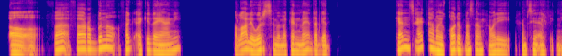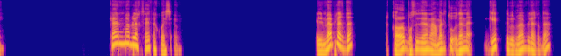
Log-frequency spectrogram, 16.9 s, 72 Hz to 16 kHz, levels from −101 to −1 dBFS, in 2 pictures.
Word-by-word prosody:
آه، 105 -2 +4
آه. - - -17 0.2
ف - - +1
فربنا 150 +3 +1
فجأة 140 -5 -2
كده 125 +2 -1
يعني. 115 +8 0 0.8
طلَّع 120 +7 +2
لي 140 - +3
ورث 125 +5 +1
من 105 -2 0
مكان 110 +2 -1
ما، 120 +5 0
ده 115 -5 -2
بجد. 105 -2 -2 1.0
كان 165 +5 +4
ساعتها 165 +1 -2
ما 125 -5 +4
يقارب 130 +4 +2
مثلًا 125 -1 -2
حوالي 110 -1 -2 0.2
50.000 110 0 -3
جنيه. - - -8 1.6
كان 240 +3 +3
مبلغ 220 -5 +4
ساعتها 160 -2 -1
كويس 110 -2 -3
أوي. - - -15 2.1
المبلغ 190 - +5
ده 175 +5 +1 0.5
القرار - - +4
البسيط 140 -4 0
اللي 135 -1 +3
أنا 135 -3 +2
عملته 130 +7 0
إن 125 - 0
أنا 145 +2 +2 0.2
جِبت 155 0 -1
بالمبلغ 125 +2 0
ده. 175 - -3
130 Hz, 140 wpm, -23 LUFS, 115-150 Hz, 2.1 s, المبلغ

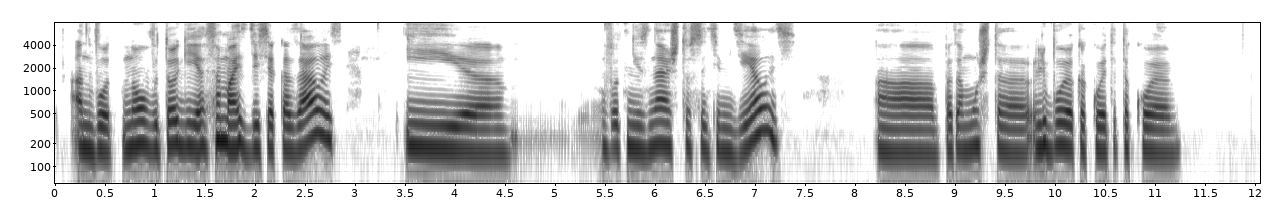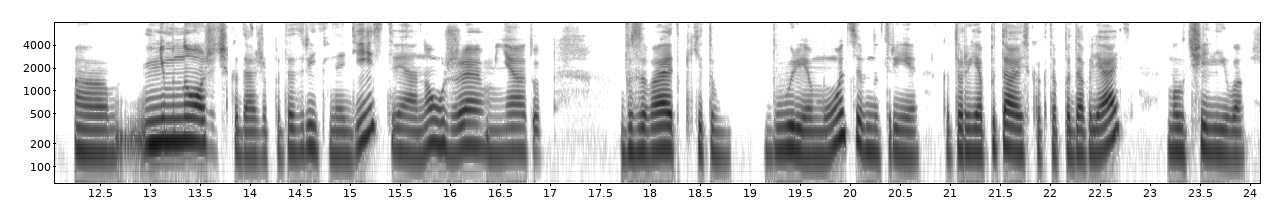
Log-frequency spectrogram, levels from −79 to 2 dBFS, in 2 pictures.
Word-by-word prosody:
Ан, 175 -2 +1
вот. 160 -2 +2
Но 185 +3 +4
в 175 0 -1
итоге 185 +1 +2
я 175 +1 +4
сама 200 -1 +6
здесь 175 -1 -2
оказалась 190 +9 +3 0.6
и, 175 -2 +2
э, 160 -1 +2 1.0
вот 180 -1 -4
не 175 -2 +1
знаю, 185 +2 +1
что 185 +1 -4
с 170 - -5
этим 165 -1 -4
делать. 225 - +1 0.8
А, 155 -2 0
потому 170 +2 -1
что 160 -4 -2
любое 185 0 +3
какое-то 165 -1 -1
такое, 155 -2 -1 1.0
а, 155 -2 -1 0.2
немножечко 215 -5 +3
даже 145 0 -6
подозрительное 155 0 -6
действие- 165 - -3
оно 175 +8 -2
уже 180 +1 0
у - - -9
меня 160 +2 -6
тут 150 -2 -10 0.7
вызывает 165 +1 +2
какие-то 155 -3 -8 0.4
бури 165 0 +1
эмоций 195 - +1
внутри, 155 -2 -5 0.2
которые 160 +1 -2
я 155 - +2
пытаюсь 160 -1 +1
как-то 145 +1 -9
подавлять 155 - 0 0.4
молчаливо. 160 -2 -2
165 Hz, 110 wpm, -19 LUFS, 155-185 Hz, 1.0 s, сама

